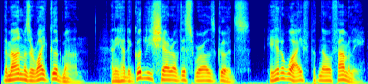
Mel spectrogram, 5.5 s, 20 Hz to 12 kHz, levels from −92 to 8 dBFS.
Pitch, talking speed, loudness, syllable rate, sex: 125 Hz, 260 wpm, -17 LUFS, 5.9 syllables/s, male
